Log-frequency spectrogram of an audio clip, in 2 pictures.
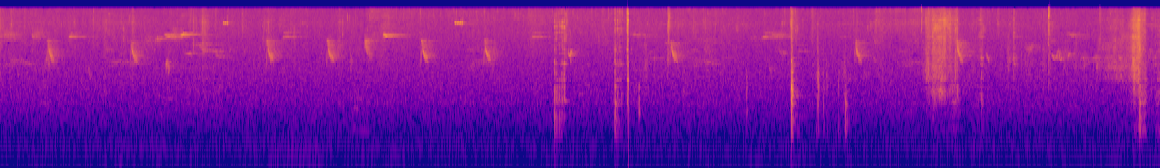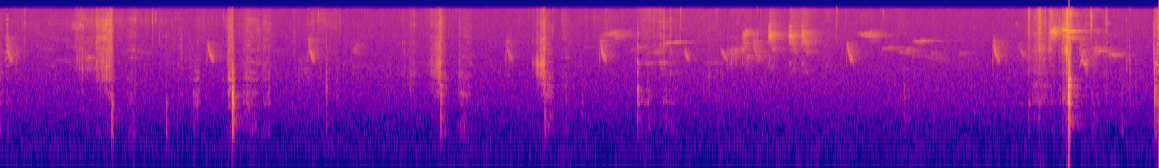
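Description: Cleaver cutting green chillies and garlic on a wooden chopping board: irregular crisp cuts and knocks of the blade against the wood, with a hard knock near the end.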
